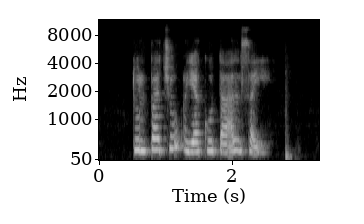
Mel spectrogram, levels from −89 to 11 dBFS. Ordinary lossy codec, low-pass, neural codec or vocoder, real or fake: Opus, 24 kbps; 7.2 kHz; none; real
